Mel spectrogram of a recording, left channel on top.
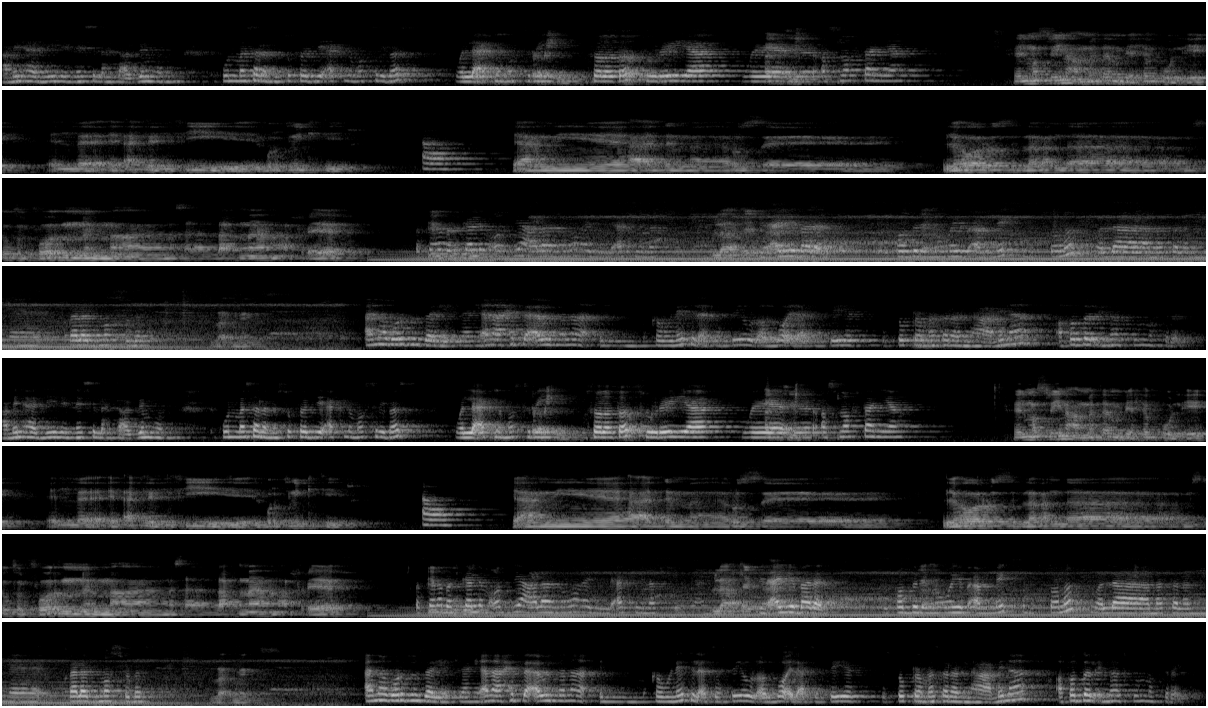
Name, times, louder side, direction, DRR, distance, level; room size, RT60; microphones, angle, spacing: voice 1, 0.0-4.1 4.5-5.5 5.9-7.1 7.4-9.0 16.2-16.5 28.2-31.3 31.7-32.3 33.0-37.6 39.7-44.7 45.1-48.0, right 4 dB, 85° right, 5 dB, 0.4 m, -29 dB
voice 2, 5.3-5.6 6.2-6.3 7.6-8.0 10.1-12.0 12.5-15.5 17.1-20.9 21.4-27.4 28.3-28.8 31.2-31.9 33.2-33.4 38.2-38.8 45.2-45.5, right 1 dB, 65° right, 1 dB, 1.2 m, -34 dB
sound 1, 27.7-39.2, equal, ahead, 0.4 m, -39 dB
sound 2, 29.3-39.5, left 1 dB, 30° left, 1.1 m, -45 dB
7.4 x 3.8 x 5.8 m, 1.1 s
head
